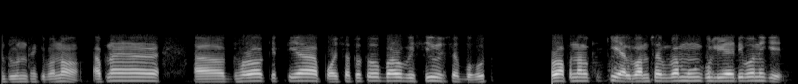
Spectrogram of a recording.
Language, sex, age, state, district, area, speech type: Assamese, male, 30-45, Assam, Biswanath, rural, conversation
